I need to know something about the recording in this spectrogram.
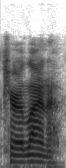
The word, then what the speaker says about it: Carolina: was almost in North Carolina ok very good let's practice that last word watch her are instead of Carolina carolina carolina there we go nice and American right so in north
